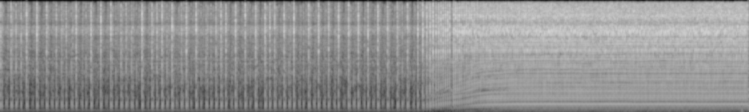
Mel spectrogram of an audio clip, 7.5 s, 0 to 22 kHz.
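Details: Brand-new Saito FA-100T twin, break-in run, restarted still warm without priming or choke; quick popping catches, then a steady, even high-pitched note without sag or misfire. Normal running, called spectacular.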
